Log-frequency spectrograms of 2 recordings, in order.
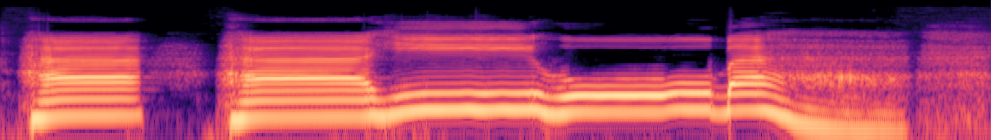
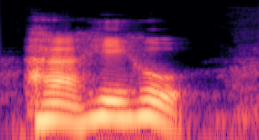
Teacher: hak besar tuh dari pangkal tenggorokan pita suara yang membuka.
